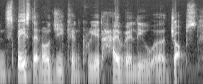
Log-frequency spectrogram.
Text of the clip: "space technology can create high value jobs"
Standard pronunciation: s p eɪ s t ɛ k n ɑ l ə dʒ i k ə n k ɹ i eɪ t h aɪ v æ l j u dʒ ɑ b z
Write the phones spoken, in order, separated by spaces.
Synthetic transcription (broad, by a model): s p eɪ s t ɛ k n ɑ l ə dʒ i k ə n k ɹ i eɪ t h aɪ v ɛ l j u dʒ ɑ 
